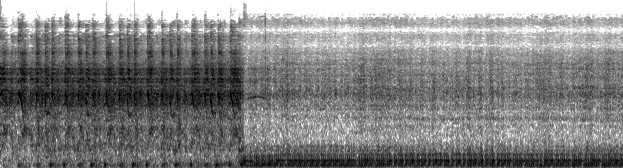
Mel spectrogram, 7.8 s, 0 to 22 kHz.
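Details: 2009 Yamaha R1 with new OEM stator and new battery sitting around 4.5 V: starts and idles steady and lumpy, mechanically fine; charging fault later cured by replacing the rectifier.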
